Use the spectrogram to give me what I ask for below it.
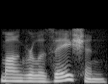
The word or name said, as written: mongrelization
